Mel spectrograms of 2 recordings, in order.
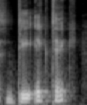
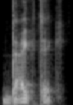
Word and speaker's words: deictic: Now, my intuition tells me to pronounce this word as , but apparently the correct way to say it is .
